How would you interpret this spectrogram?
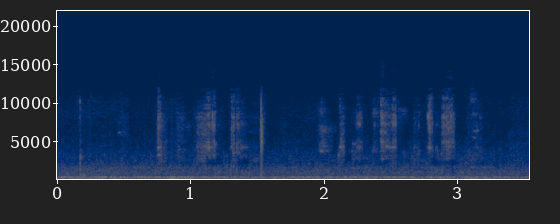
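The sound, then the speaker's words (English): Steady low road rumble and engine drone from inside a car moving at highway speed on a Southern California highway, with faint broken bits of a voice over the constant hum. “thank you for taking the time to join us as you drive down the Southern California highway.”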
